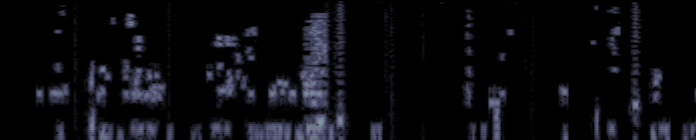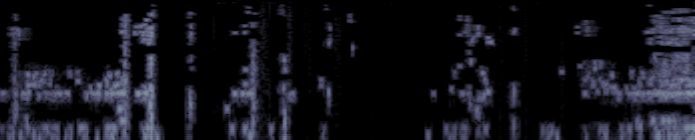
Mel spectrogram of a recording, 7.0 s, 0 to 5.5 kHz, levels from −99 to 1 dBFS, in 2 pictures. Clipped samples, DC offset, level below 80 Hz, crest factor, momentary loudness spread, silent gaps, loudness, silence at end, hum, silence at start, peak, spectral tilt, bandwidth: under 0.1%; under 0.1%; -66 dBFS; 28 dB; 15 LU; 1.77-1.81 s, 2.22-2.30 s, 2.75-2.79 s, 4.30-4.34 s, 5.26-5.32 s, 6.30-6.34 s; -52 LUFS; 0 s; none; 0.2 s; -24 dBFS; -2.5 dB/octave; 5.4 kHz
